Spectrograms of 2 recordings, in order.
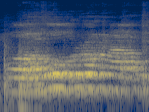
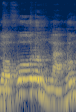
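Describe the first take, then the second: First: The n sound merges into the following l. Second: The n sound is clearly pronounced before lahu.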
